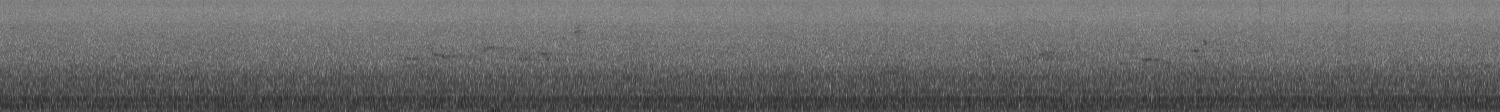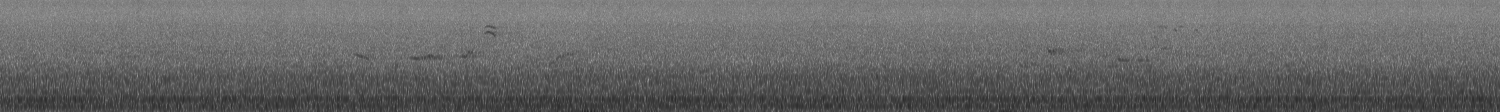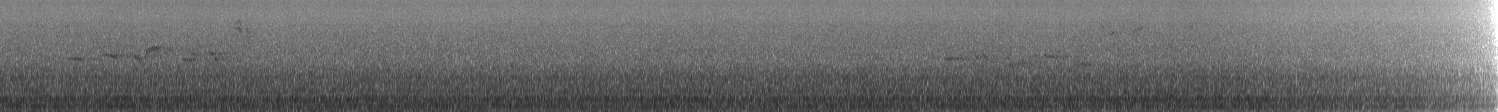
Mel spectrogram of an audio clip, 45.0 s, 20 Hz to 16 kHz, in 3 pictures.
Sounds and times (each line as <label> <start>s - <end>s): bee hives 0.0s - 44.9s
